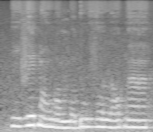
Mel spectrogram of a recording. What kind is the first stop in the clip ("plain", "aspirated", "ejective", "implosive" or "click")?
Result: implosive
